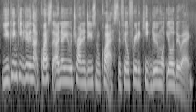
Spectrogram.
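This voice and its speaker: Streaming an online game, this young Yorkshire woman talks fast in a mid-range voice with lively intonation, and there's no echo on the recording. Her accent is Yorkshire English with some Newcastle influence. She rambles chattily, thinks out loud, pokes fun at herself, and often starts over.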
